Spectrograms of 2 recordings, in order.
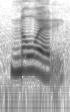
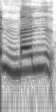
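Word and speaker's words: Noël: For example नोएल, अगर यहाँ पे त्रेमा नहीं होता तो ओ ई की साउंड अ होती है, तो ये नल होता। लेकिन क्योंकि यहाँ त्रेमा है तो ओ और ई अलग अलग प्रोनाउंस होगा, नो एल, नोएल। नोएल बोलते हैं क्रिसमस को।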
